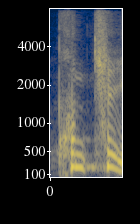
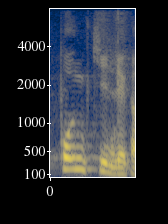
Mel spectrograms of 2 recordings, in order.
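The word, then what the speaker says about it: Ponchielli: 우리가 폰킬리 그러는데 뽕키엘리가 맞는 발음이 되겠습니다.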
